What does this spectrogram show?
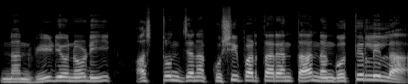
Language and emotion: Kannada, surprised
